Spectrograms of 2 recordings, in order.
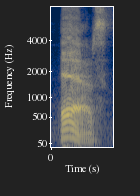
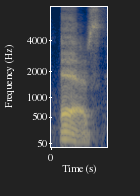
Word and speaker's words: heirs: treasures so inheritors means heirs here h is silent heirs we are inheritors of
